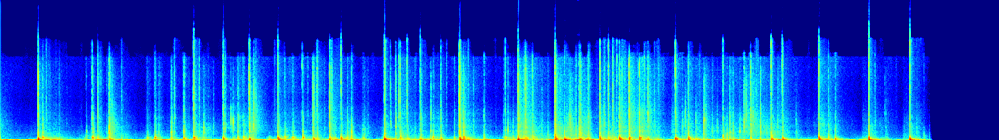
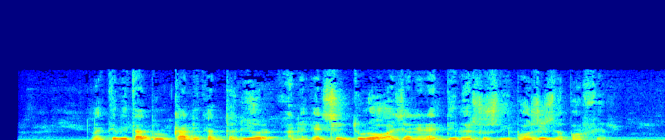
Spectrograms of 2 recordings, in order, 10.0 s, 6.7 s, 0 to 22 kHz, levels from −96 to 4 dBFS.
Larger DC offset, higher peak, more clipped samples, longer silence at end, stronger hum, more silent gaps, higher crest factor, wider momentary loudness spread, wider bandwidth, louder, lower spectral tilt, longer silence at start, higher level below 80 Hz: neither; first, 0 dBFS vs -8 dBFS; neither; first, 0.75 s vs 0.1 s; neither; neither; about the same, 22 dB vs 22 dB; about the same, 14 LU vs 13 LU; first, 16.5 kHz vs 11.5 kHz; first, -26 LUFS vs -29 LUFS; about the same, -6.5 dB/octave vs -5.5 dB/octave; second, 0 s vs 0.9 s; first, -30 dBFS vs -44 dBFS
